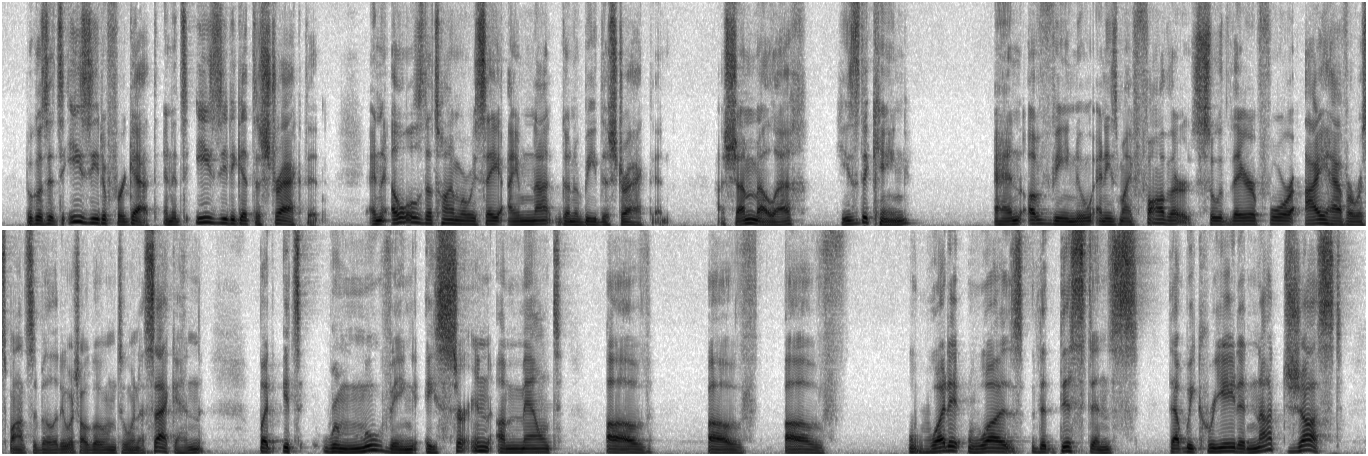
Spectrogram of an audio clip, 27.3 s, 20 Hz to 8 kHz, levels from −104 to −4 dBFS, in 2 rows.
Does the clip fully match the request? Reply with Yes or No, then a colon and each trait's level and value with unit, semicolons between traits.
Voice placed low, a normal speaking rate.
Yes: low, 110 Hz; average, 150 wpm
